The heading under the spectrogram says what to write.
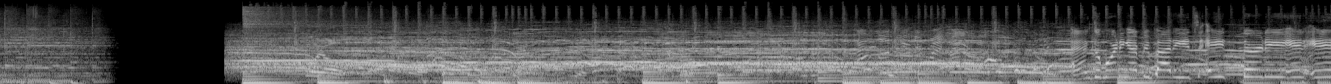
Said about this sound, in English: Tuesday morning, 8th of November, 2022. What a beautiful crowd. Oh my gosh, I love it. Got a Bear Down sign over there. Hi, how are you? Gotta give Arizona a little love right there. Yay.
